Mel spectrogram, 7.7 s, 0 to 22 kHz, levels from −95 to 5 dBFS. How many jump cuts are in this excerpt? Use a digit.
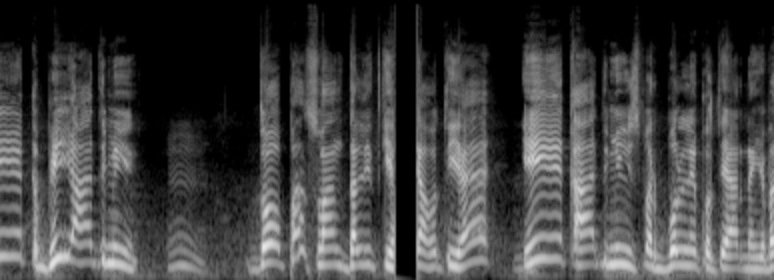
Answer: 0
